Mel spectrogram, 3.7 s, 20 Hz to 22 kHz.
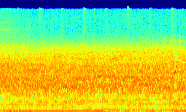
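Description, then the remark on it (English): A basketball arena crowd at a Nebraska–Kansas game cheers in a loud, sustained roar after a Nebraska layup puts the Huskers ahead 62-55, a dense wash of voices that holds steady for several seconds without letting up. “Listen to this crowd!”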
